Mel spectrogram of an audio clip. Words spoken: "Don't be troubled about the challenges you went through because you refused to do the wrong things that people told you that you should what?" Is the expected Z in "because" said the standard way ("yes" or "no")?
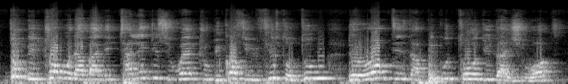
no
